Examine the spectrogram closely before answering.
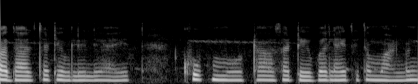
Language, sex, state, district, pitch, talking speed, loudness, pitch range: Marathi, female, Maharashtra, Gondia, 200 Hz, 145 wpm, -22 LUFS, 195-210 Hz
